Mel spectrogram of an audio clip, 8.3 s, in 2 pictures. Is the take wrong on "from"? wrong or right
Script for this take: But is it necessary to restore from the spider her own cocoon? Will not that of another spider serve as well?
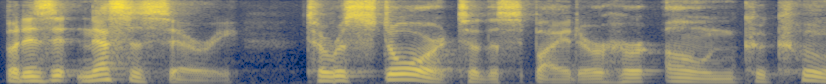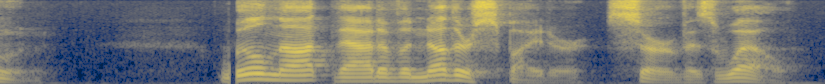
wrong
